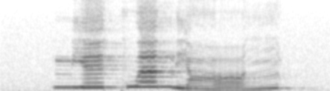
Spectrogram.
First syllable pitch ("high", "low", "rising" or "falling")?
high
